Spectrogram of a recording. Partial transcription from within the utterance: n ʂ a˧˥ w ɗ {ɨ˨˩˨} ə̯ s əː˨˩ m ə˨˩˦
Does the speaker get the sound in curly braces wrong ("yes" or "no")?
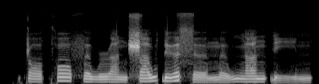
yes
